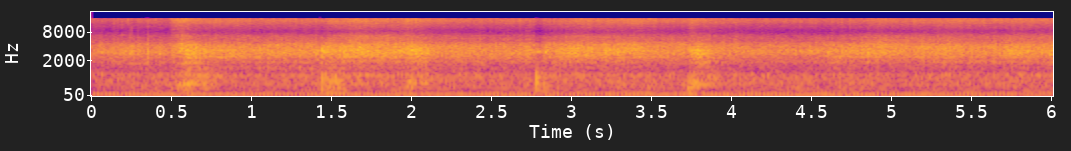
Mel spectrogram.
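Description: Stingray in spice paste sizzling steadily in an aluminium wok, with a metal spatula stirring and scraping the pan about five times in the first four seconds.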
